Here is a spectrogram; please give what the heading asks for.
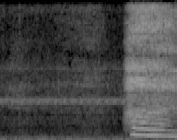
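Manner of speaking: long breathy sigh. A narrator's reading. Daisy sighs at Gatsby.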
